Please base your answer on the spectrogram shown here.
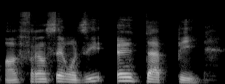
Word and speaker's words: tapis: Non, en français, on dit un tapis. La S finale ne se prononce, OK? Un tapis.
